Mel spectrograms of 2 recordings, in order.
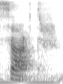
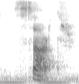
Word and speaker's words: Sartre: So today we'll talk about Jean-Paul Sartre, or in French we say it's Sartre. In French, this is the way we pronounce it, Sartre.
